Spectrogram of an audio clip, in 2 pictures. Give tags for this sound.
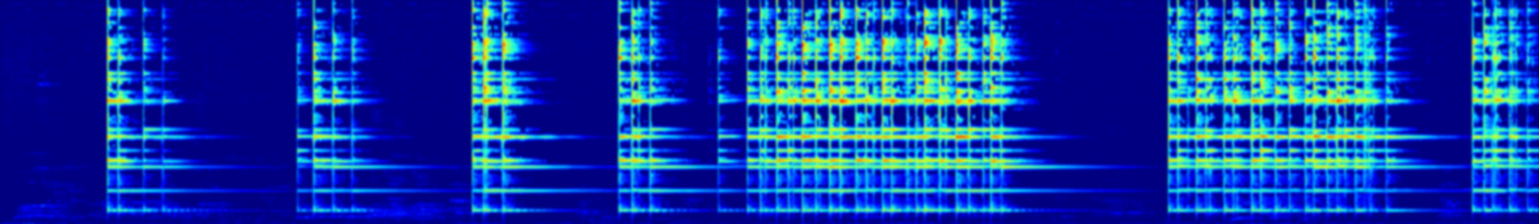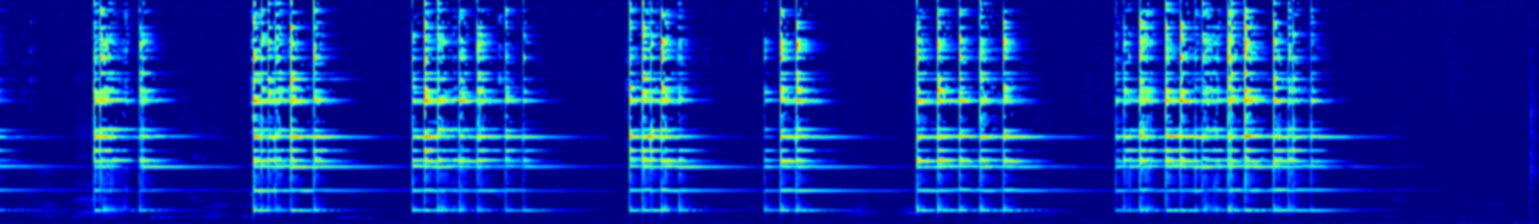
Polaco; Vaca; Bell; Cow; Bells; Sino; Goat; Carneiro

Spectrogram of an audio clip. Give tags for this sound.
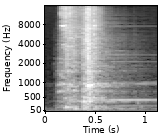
toast; toaster

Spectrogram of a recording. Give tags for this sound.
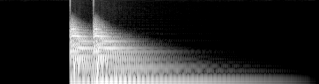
correct; ding; tone; bell; chime

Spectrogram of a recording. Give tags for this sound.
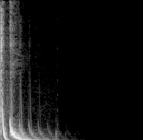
metallic; percussion; zap

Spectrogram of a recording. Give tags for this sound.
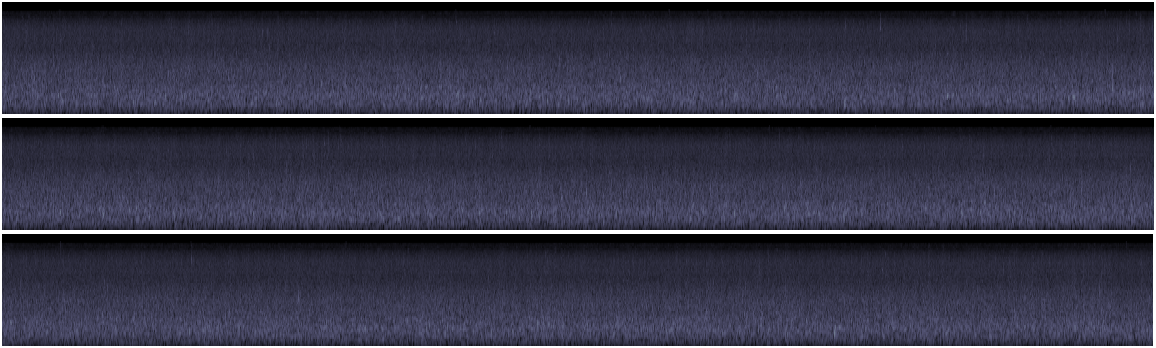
small; brook; river

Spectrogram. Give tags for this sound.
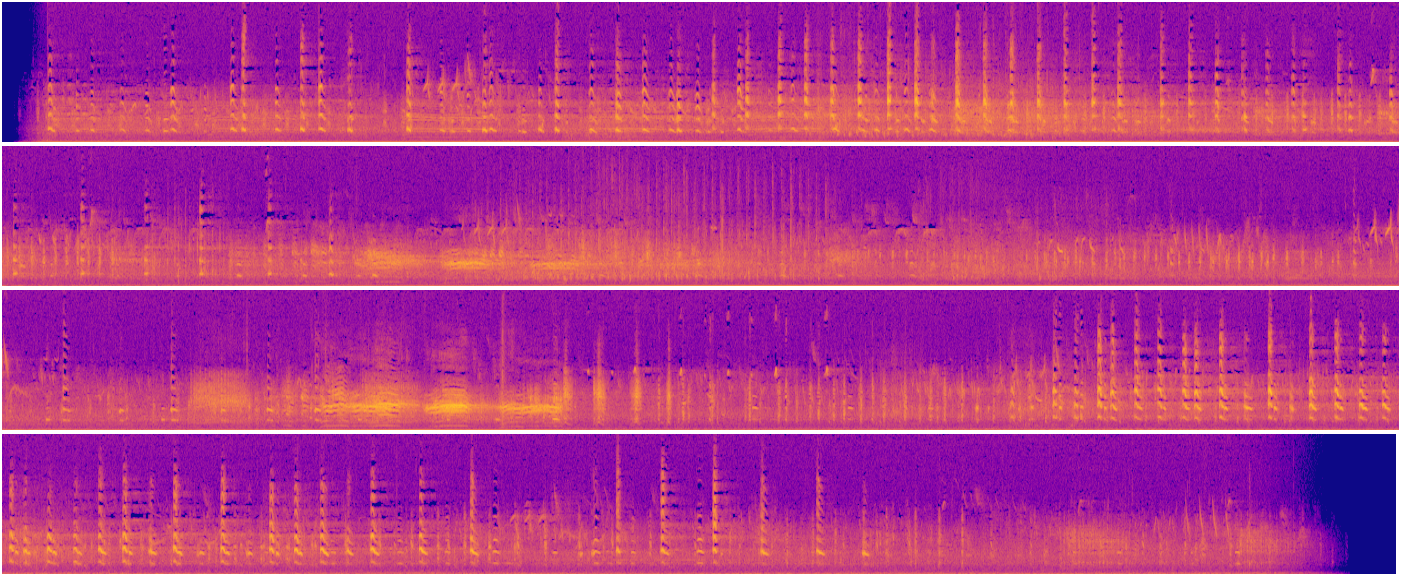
Soundfx; Field-recording; Tehosteet; Bird; Yleisradio; Finnish-Broadcasting-Company; Yle; Coot; Birds; Lintu; Soidin; Luonto; Suomi; Spring; Water; Linnut; Finland; Vesi; Display; Nokikanat; Coots; Nokikana; Nature

